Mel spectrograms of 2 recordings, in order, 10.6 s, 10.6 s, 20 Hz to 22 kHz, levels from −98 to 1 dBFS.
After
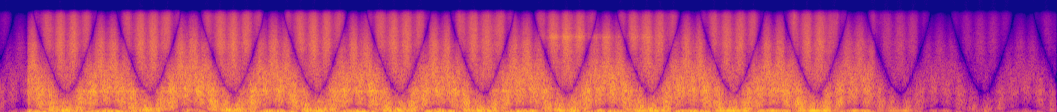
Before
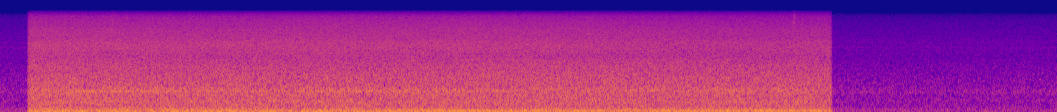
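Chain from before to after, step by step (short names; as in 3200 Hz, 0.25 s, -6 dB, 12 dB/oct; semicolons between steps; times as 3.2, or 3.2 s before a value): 5.38–6.14 bell 5700 Hz +11.5 dB 0.27 oct; feedback echo 0.432 s, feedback 35%, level -5 dB; harmonic tremolo 7.5 Hz, depth 70%, crossover 1600 Hz; 1.59–2.22 HPF 180 Hz -> 59 Hz 12 dB/oct; maximiser +22.5 dB; photocell phaser 1.2 Hz; gain -2 dB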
